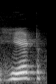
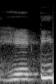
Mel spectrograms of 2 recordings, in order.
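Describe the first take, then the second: First: Said in the usual way. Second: हेटी with the final E sounded as ee; wrong pronunciation. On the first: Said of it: "पढ़ते हैं". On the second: Shown as a demonstration. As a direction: say हेटी in two syllables, ending in ee. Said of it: "नहीं पढ़ते".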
